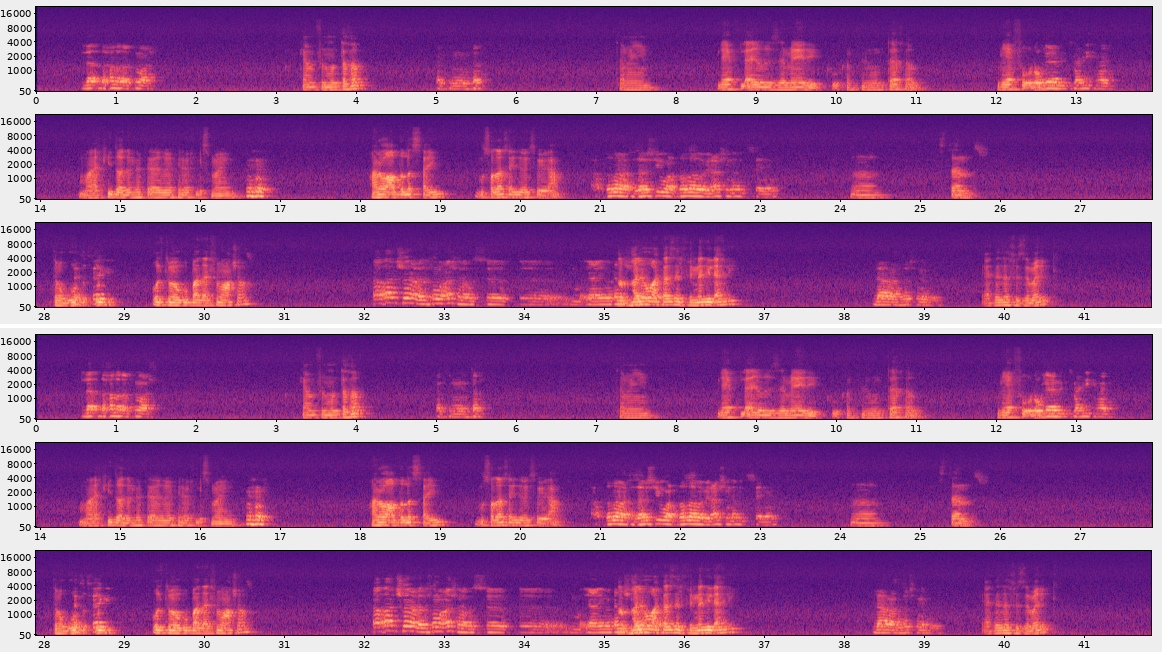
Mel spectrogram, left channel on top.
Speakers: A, on the right; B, in the centre.
A: لا ده حضر 2010
B: كان في المنتخب
A: كان في المنتخب
B: تمام لعب في الأهلي والزمالك وكان في المنتخب ولعب في أوروبا
A: ولعب الاسماعيلي كمان
B: ما أكيد قدم لعب في الأهلي والزمالك لعب في الإسماعيلي
A: <laughs>
B: هل هو عبد الله السعيد؟ مصطفى سعيد لسه بيلعب
A: عبد الله ما اعتزلش وعبد الله ما بيلعبش من قبل التسعينات
B: آه، استنى انت موجود
A: انت هتتفاجئ
B: قلت قلت موجود بعد 2010
A: اه قعد شويه على 2010 بس آه يعني ما كانش
B: طب
A: بارز
B: هل هو
A: بقى
B: اعتزل
A: خلاص
B: في النادي الاهلي
A: لا ما اعتزلش من قبل
B: اعتزل في الزمالك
